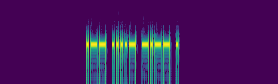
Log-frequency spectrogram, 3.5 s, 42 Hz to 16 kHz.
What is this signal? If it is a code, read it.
Morse code, heard as a keyed tone, about 44 wpm, 700 Hz. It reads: W4YE
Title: Easy Call Signs - 45wpm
